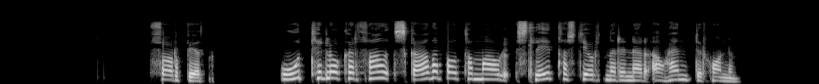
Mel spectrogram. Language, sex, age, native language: Icelandic, female, 40-49, Icelandic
